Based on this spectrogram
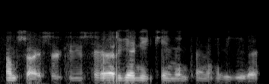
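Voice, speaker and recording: A man in his thirties with a low voice runs a community call and talks fast and loosely. The sound is dry and muffled, like call audio. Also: steady tone, dry recording. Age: 30s. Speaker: call host. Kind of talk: casual conference call chat.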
